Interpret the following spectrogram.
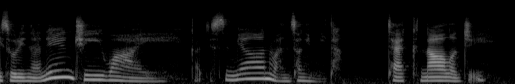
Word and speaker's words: technology: 나는 GY까지 쓰면 완성입니다 technology이 know 부분에 가장 센 강세가 있다라고 말씀드렸죠 한 번 더 연습해 볼까요 기술 technology technology 좋습니다 자 이제 마지막으로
